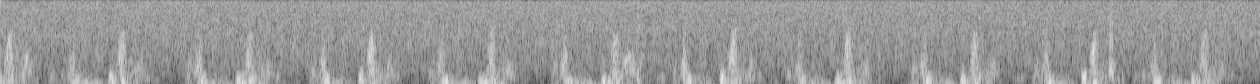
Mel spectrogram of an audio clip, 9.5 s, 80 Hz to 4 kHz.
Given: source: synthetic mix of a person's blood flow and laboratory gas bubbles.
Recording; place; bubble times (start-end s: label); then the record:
Doppler ultrasound of blood flow; precordium
4.64-4.83 s: bubbles
5.08-5.18 s: bubbles
8.29-8.45 s: bubbles
From the record:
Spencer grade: 2 (many but less than half of the cardiac periods contain bubble signals, singularly or in groups); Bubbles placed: only in the low amplitude regions of the cardiac cycle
